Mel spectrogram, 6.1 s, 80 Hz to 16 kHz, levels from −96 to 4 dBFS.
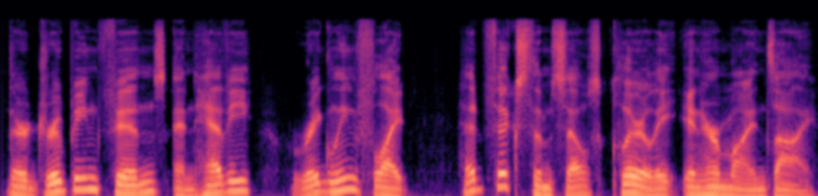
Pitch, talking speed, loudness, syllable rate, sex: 115 Hz, 145 wpm, -18 LUFS, 4.2 syllables/s, male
